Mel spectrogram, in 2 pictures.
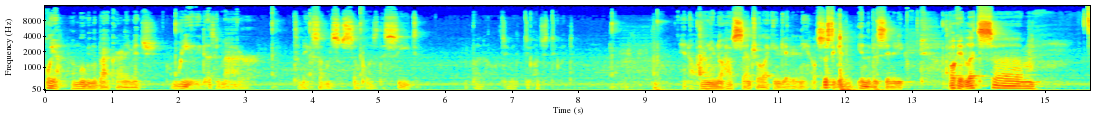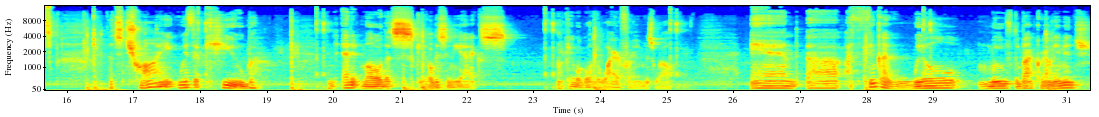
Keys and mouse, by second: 0.0-1.8 drag, 3.3-8.0 drag, 9.2 middle click, 11.9 n, 16.4 shift+a, 19.3 Tab, 21.1 s, 23.9 z, 28.0 Tab, 30.6 n.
